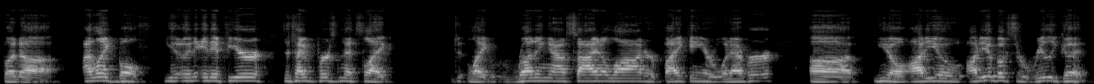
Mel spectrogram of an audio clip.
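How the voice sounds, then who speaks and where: A man's voice: mid-range voice, moderate pace, pushed and bright. A man chatting casually on a podcast in a blunt, slangy, sweary way. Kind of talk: casual chat.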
